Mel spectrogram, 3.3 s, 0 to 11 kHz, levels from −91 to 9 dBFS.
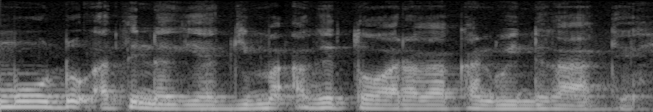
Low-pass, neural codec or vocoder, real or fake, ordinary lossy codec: none; none; real; none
